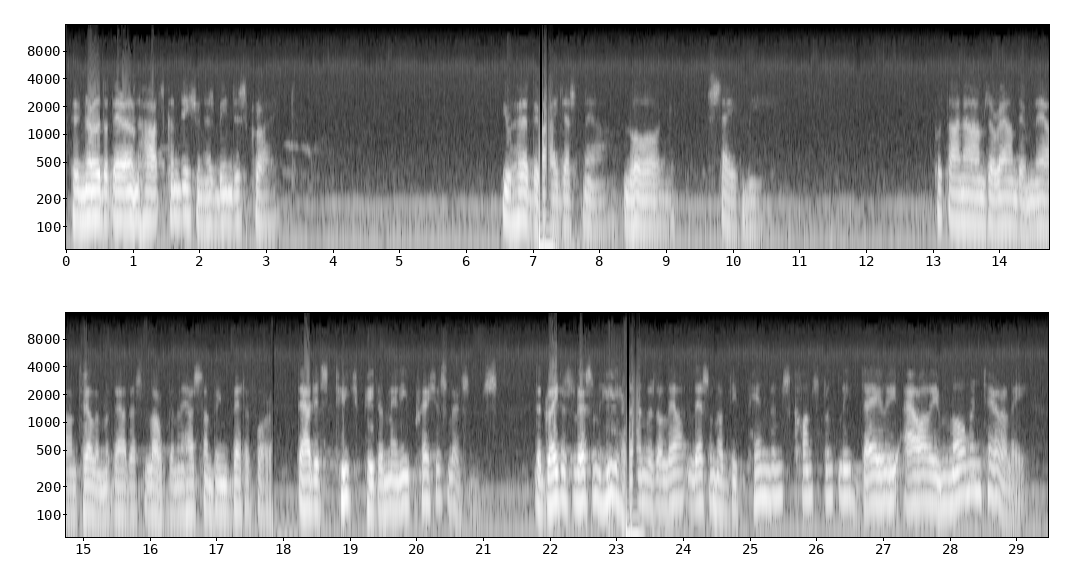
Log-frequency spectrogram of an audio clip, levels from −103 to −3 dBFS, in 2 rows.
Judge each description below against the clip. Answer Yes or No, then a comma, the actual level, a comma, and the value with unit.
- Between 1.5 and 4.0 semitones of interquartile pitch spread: No, average, 4.6 semitones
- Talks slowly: Yes, slow, 125 wpm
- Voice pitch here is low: Yes, low, 115 Hz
